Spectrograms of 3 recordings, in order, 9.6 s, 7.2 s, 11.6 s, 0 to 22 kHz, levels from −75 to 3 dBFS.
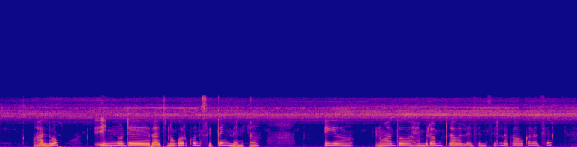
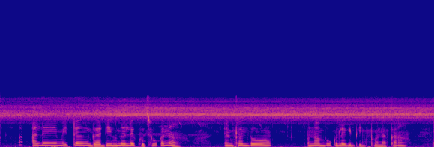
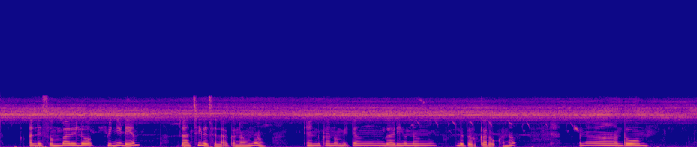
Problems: none marked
